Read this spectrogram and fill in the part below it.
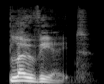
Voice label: "bloviate", British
